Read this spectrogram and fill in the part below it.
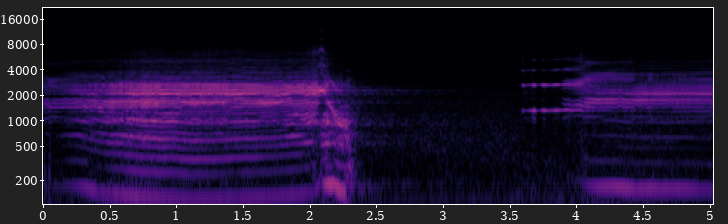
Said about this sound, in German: So klingt ein Elch in der Brunft aus dem Geräuscharchiv. Solche Rufe sollen zur Brunftzeit im Herbst auch in Brandenburg zu hören sein.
